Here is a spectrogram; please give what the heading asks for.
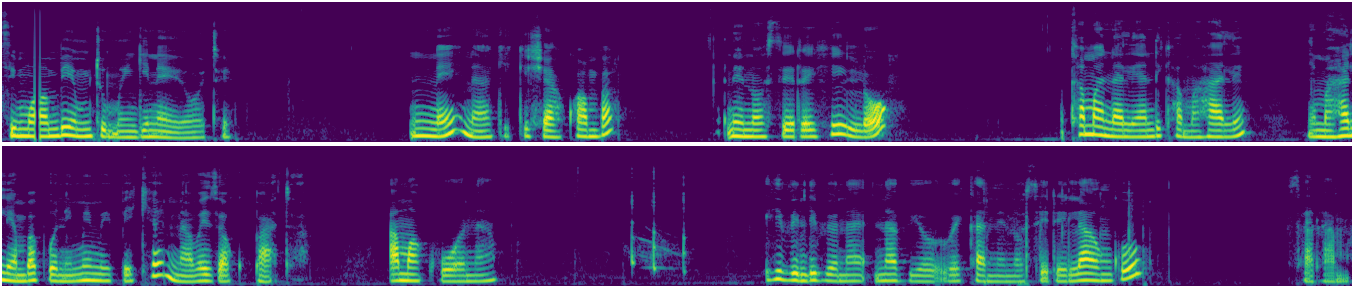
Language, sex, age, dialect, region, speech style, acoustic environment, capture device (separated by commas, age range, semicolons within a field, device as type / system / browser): Swahili, female, 25-34, Kenya - Nairobi Sheng-influenced, Kenya, relaxed; focused, nature; silence, mobile / Linux / Chrome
